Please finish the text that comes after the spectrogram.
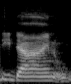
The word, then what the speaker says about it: Dedine: Hey, if you don't know me, my name is Dedine, rhymes with divine.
